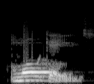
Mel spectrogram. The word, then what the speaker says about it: mortgage: Silent T also appears at the middle of several common words like Christmas, Christian, mortgage, chestnut, and hasmalt.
